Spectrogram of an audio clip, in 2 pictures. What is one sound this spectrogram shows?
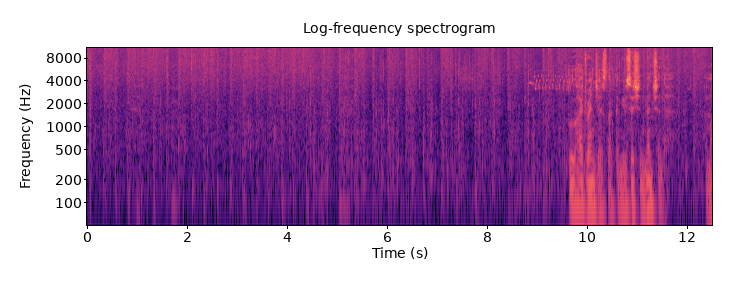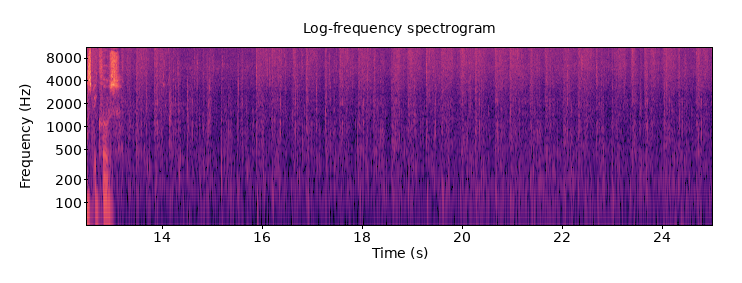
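A horse gallops steadily with quick, rhythmic hoofbeats.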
